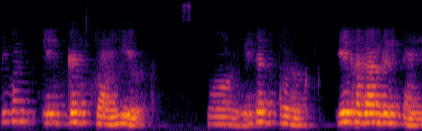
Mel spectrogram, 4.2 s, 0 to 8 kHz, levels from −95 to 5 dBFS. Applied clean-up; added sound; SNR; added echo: neural mask model DeepFilterNet 3.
